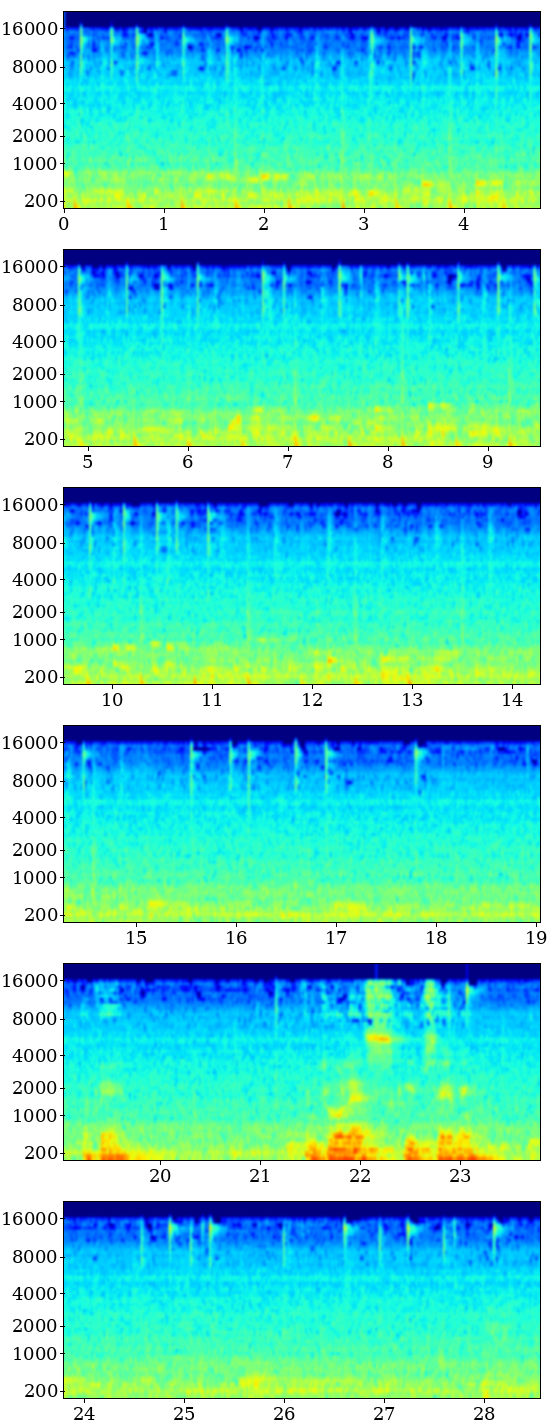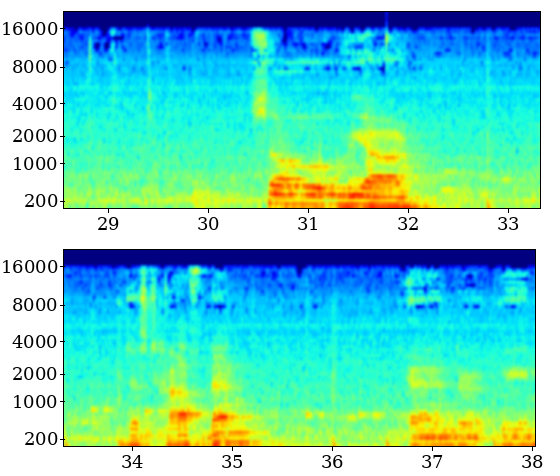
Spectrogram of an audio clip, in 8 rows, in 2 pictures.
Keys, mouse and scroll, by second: 0.6 click, 7.0-8.4 shift+click, 8.2 click, 8.8 click, 9.5 click, 10.7 click, 11.2-12.8 scroll down 2, 14.6 click, 16.0 click, 17.6 scroll down 3, 17.8 middle click, 21.7 ctrl+s, 22.2 middle click, 23.1 middle click, 24.9 shift+middle click, 25.3 middle click, 26.2-27.0 scroll up 3, 26.6 middle click, 27.2 middle click, 28.1 middle click, 31.8 middle click, 34.6 KP_3, 36.5-36.8 scroll up 1.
